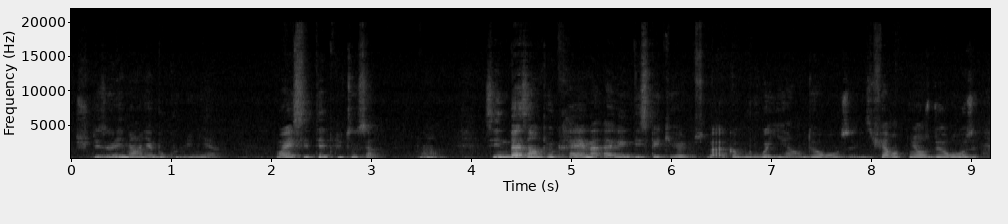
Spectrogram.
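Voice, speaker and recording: A woman's voice: sits low, fairly quick, dark tone, a little hiss or hum. Chatty woman hosting a knitting podcast. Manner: chatty, self-deprecating, many fillers and restarts. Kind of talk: casual chat. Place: home room with window.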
